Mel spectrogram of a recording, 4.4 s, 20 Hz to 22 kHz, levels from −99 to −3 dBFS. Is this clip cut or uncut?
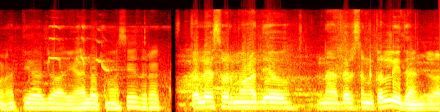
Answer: cut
